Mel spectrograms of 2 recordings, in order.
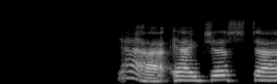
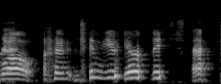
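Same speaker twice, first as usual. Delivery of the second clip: higher-pitched quote broken up by laughter; laughing retort; 7 semitones higher than usual. Retold or imitated. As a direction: answer a puzzled friend while laughing. Retells own reply, laughing.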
